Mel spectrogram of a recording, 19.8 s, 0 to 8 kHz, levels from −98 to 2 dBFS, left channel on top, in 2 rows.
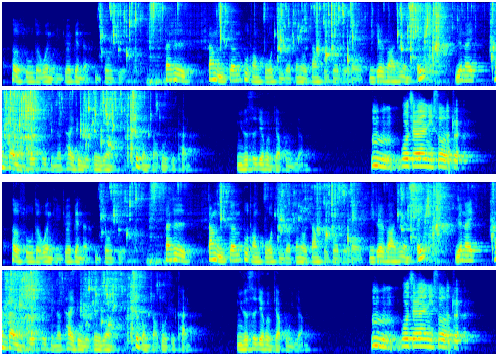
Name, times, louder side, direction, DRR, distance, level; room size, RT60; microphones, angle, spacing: voice 1, 0.2-2.5 3.3-3.7 4.1-8.5 9.1-9.5 9.8-12.1 12.5-13.6 14.6-15.9, right 2 dB, 40° right, 0.9 m, -41 dB
sound 1, 1.9-3.6 4.2-4.5 5.0-13.0, left 6 dB, 55° left, 4.0 m, -39 dB
voice 2, 17.3-19.0, left 2 dB, 15° left, 2.3 m, -33 dB
24.5 x 14.0 x 9.8 m
head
